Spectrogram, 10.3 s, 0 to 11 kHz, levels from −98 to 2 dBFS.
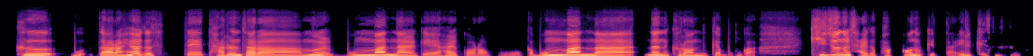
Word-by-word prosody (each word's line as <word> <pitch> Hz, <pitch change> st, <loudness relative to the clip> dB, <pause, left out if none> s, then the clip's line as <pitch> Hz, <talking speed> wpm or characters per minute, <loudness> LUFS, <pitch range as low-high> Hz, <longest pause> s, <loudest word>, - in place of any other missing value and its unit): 그 270 Hz, 0 st, +2 dB, 0.2 s
뭐 200 Hz, -1 st, -10 dB
나랑 195 Hz, -1 st, +2 dB
헤어졌을 280 Hz, -3 st, 0 dB, 0.2 s
때 330 Hz, 0 st, -5 dB
다른 220 Hz, +5 st, 0 dB
사람을 205 Hz, 0 st, 0 dB
못 200 Hz, +2 st, -6 dB
만나게 210 Hz, -, +2 dB
할 230 Hz, +9 st, -4 dB
거라고. 155 Hz, -5 st, -12 dB
그러니까 165 Hz, -, -9 dB
못 195 Hz, +5 st, 0 dB
만나는 245 Hz, -3 st, +4 dB
그런 195 Hz, -4 st, -4 dB
그러니까 -, -, -10 dB
뭔가 -, -, -13 dB, 0.5 s
기준을 280 Hz, +3 st, +1 dB
자기가 190 Hz, -7 st, -7 dB
바꿔 185 Hz, +10 st, -5 dB
놓겠다 210 Hz, -4 st, -6 dB
이렇게 195 Hz, -1 st, -7 dB
했었어요. 150 Hz, -6 st, -19 dB
215 Hz, 325 characters per minute, -21 LUFS, 190-255 Hz, 0.5 s, 만나는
